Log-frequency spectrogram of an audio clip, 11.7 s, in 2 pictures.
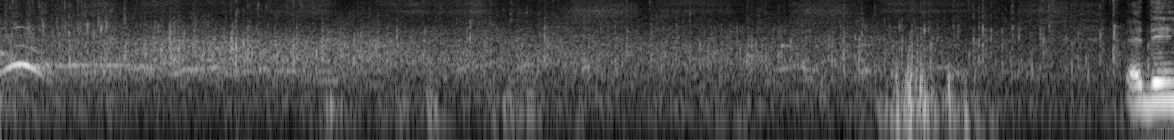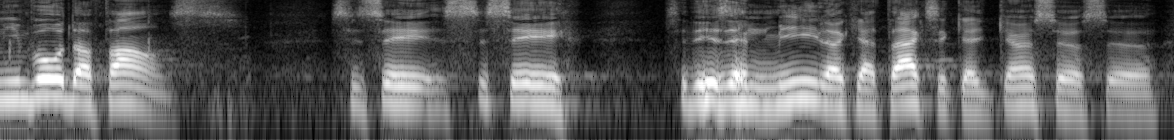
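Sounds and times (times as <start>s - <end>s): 
audience applause: 0.0s - 5.8s
speech: 5.6s - 7.0s, 7.6s - 11.7s.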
